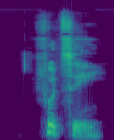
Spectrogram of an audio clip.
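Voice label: "footsie" Australian English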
